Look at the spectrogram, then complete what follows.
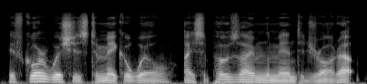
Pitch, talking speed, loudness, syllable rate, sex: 100 Hz, 275 wpm, -18 LUFS, 5.9 syllables/s, male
